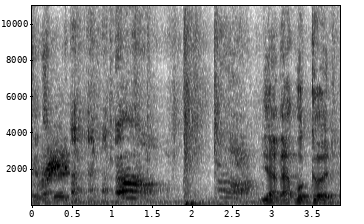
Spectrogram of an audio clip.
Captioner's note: chuckles and grunts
